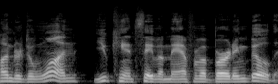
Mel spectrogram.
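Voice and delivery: ordinary delivery

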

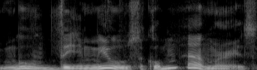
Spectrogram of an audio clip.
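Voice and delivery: swooping cartoon monster mascot announcer voice. Reading out a list title aloud in a Count Chocula voice. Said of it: "I said it like Count Chocula".

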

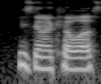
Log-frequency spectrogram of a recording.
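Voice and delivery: plain

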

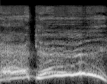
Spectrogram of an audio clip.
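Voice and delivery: very high, loud frantic yell. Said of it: "he's like, he's like".

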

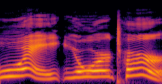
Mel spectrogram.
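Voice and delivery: stubborn goat voice grunting the words. Narrator reads the left goat's line to the right goat, grunting goat voice. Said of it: "grunted the left goat".

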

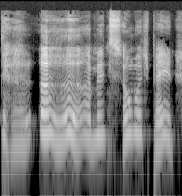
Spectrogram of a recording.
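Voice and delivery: mock tearful, slow crying voice. Retelling calling dad in pain after lab: retelling crying on the phone. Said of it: "crying on the phone".

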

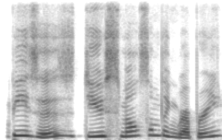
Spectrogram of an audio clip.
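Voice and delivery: anxious, worried, nervous tone. Mother comes in from the bedroom and asks Beezus something: anxious question. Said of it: "she asked anxiously".

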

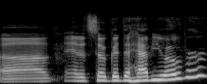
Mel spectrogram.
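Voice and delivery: rising tune lifting the end of "over". Showing how a statement can sound like a question: rising question tune on over. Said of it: "it sounds like you're asking a question at the end of a statement".

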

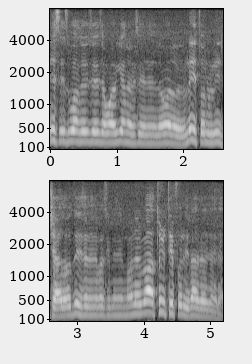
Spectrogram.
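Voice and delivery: very high, fast, rattled-off rhythmic DJ patter. Imitating a radio DJ introducing records: imitating a DJ's fast rhythmic patter. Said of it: "もうリズムで喋っていくんですよ".

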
